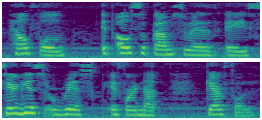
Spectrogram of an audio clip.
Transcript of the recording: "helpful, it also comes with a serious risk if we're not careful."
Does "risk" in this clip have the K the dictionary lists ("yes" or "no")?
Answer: yes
